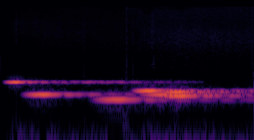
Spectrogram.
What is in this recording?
A kind-of jazzy little thingy...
